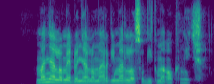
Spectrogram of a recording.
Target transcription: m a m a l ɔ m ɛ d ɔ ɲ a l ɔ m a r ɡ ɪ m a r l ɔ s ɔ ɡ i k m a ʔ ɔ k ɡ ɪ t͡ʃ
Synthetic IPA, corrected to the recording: m a ɲ a l ɔ m ɛ d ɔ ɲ a l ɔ m a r ɡ ɪ m a r l ɔ s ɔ ɡ i k m a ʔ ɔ k ŋ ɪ t͡ʃ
